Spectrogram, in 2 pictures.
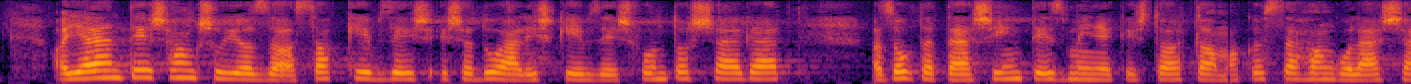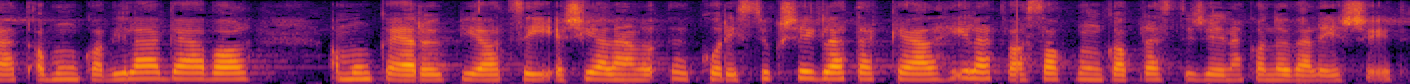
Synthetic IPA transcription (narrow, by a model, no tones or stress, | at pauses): ɒjɛlɛnt̪eːʃhɒŋkʃuːjo̞zːɒːsɒkːeːbzeːʃeːʃɒd̪uaːliʃkeːbzeːʃfo̞nt̪o̞ʃːaːɡaːt̪ɒzo̞k̚t̪ɒt̪aːʃiint̪eːzmeːɲɛkeːʃt̪ɒrt̪ɒlmɒkø̞sːɛɦɒŋɡo̞laːʃaːt̪ɒmuŋkɒvilaːɡaːvɒl | ɒ̰muŋkɒɛɾøːpijɒt̪siʔeːʃjɛlɛnko̞ɾisykʃeːɡlɛt̪ɛkːɛlḭlːɛt̪ʋɛɒsɒkmuŋkɒprɛst̪iʒeːnɛkɒnø̞vɛleːʃḛːt̪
